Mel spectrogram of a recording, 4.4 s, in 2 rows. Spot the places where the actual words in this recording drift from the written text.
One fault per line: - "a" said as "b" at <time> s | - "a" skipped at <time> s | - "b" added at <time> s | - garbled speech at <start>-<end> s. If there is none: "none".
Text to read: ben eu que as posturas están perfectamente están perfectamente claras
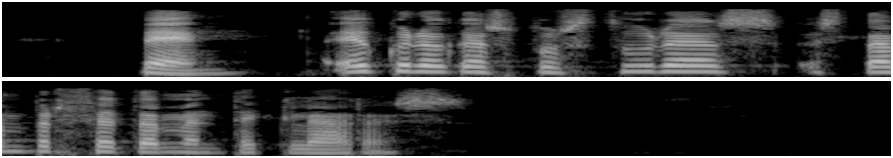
- "creo" added at 1.0 s
- "están perfectamente" skipped at 2.9 s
